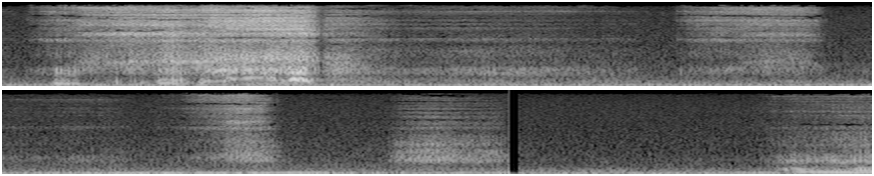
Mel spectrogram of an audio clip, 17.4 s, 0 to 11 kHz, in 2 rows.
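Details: Rough, noisy breathing during sleep, spaced several seconds apart over steady room noise, recorded with the SnoreLab snoring app on 2025/05/02: snoring.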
